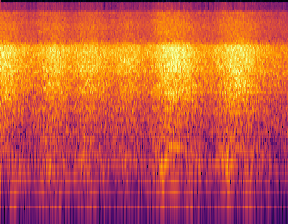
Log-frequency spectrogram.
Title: Uplander Misfire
